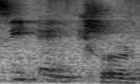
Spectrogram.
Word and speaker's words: church: CHURCH. Church. Church. Remember that sounds like ER? Church.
